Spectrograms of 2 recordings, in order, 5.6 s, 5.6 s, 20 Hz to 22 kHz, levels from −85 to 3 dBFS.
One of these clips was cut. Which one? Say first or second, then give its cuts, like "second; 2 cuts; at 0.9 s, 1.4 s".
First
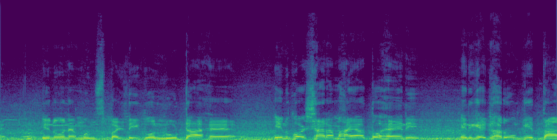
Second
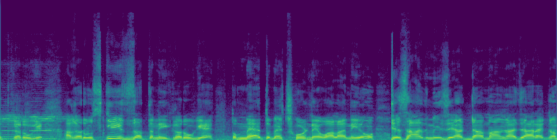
second; 1 cut; at 3.8 s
